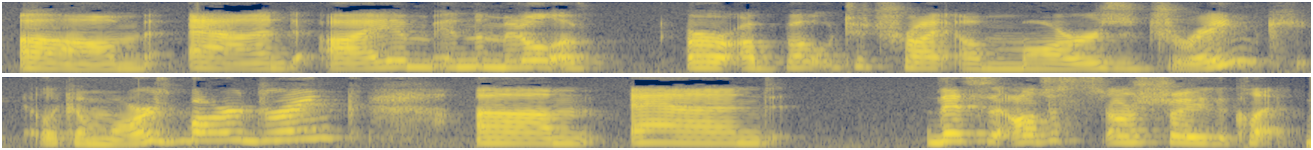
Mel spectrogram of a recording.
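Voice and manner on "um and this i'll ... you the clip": ordinary talk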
